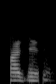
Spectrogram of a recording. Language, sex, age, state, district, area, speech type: Nepali, female, 30-45, West Bengal, Kalimpong, rural, conversation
